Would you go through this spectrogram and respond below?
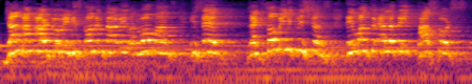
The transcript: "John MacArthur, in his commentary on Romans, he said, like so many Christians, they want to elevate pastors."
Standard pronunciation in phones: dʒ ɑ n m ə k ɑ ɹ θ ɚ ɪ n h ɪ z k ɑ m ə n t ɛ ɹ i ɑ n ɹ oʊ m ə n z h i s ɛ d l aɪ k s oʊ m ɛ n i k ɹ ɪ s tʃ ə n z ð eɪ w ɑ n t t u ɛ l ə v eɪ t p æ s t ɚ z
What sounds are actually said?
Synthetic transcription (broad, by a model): dʒ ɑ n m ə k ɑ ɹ t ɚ ɪ n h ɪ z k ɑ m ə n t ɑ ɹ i ɑ n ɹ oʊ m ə n s h i s ɛ d l aɪ k s oʊ m ɛ n i k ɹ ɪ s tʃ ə n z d eɪ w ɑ n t t u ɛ l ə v eɪ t p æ s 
